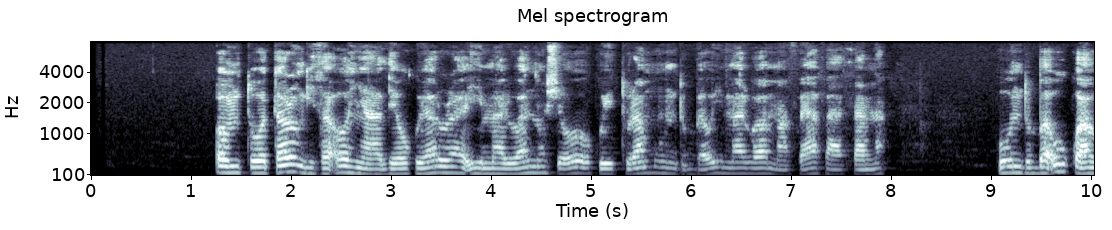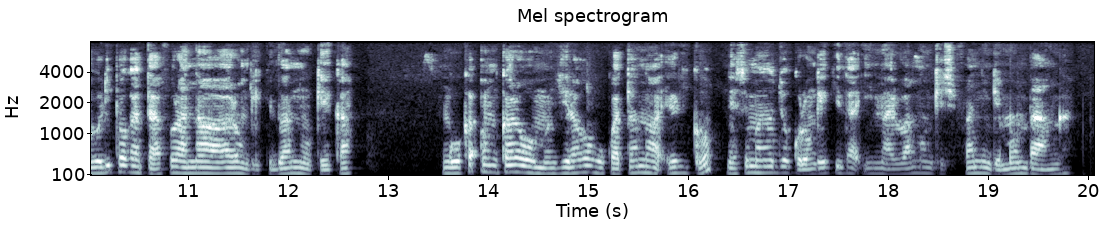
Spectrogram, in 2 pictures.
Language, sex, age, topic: Oshiwambo, male, 18-24, finance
